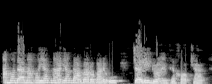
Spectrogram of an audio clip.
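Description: A woman narrating a novel in a steady, even storytelling voice. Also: fairly high pitch, phone-quality sound. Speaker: audiobook narrator. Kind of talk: scripted narration.

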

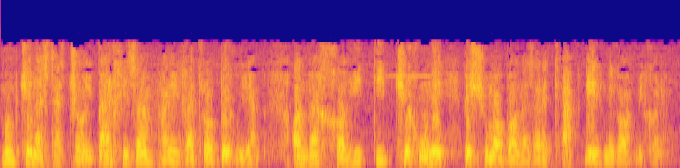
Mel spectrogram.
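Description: A man's voice: medium pitch, sing-song. A man voicing a feverish, suspicious young man under questioning, talking tensely and bitterly, brooding half to himself. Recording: dull lo-fi radio recording.

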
